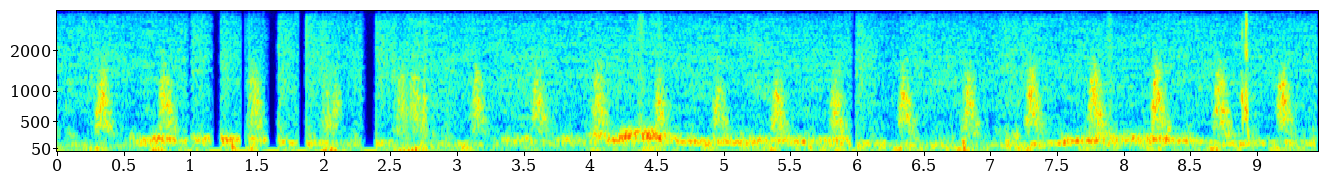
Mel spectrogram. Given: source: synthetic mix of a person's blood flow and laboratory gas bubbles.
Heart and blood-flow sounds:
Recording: Doppler ultrasound of blood flow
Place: subclavian vein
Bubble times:
8.86-9.01 s: bubbles
From the record:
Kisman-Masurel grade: 112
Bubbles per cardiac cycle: 1 to 2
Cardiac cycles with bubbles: 1 to 10%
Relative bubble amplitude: moderate (0.250 to 0.450)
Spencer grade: 1 (occasional bubble signal discernible with the cardiac motion signal, with majority of cardiac periods free of bubbles)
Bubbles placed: anywhere in the cardiac cycle

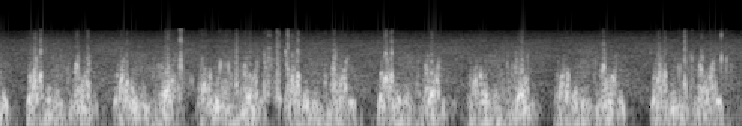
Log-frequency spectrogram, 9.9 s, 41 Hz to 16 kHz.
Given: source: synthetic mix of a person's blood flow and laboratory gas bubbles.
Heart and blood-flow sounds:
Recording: Doppler ultrasound of blood flow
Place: precordium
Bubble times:
2.19-2.60 s: bubbles
2.64-2.76 s: bubbles
2.90-3.29 s: bubbles
3.50-4.03 s: bubbles
4.31-4.37 s: bubbles
9.00-9.16 s: bubbles
9.19-9.24 s: bubbles
9.50-9.78 s: bubbles
From the record:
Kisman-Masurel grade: 222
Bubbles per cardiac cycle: several, 3 to 8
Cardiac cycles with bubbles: 10 to 50%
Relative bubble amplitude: moderate (0.250 to 0.450)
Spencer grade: 2 (many but less than half of the cardiac periods contain bubble signals, singularly or in groups)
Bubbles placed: only in the low amplitude regions of the cardiac cycle

